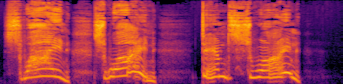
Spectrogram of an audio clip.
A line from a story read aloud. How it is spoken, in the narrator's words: shouting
